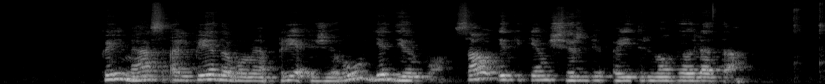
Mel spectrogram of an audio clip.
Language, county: Lithuanian, Kaunas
